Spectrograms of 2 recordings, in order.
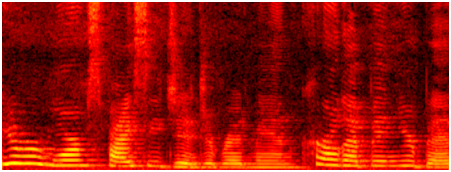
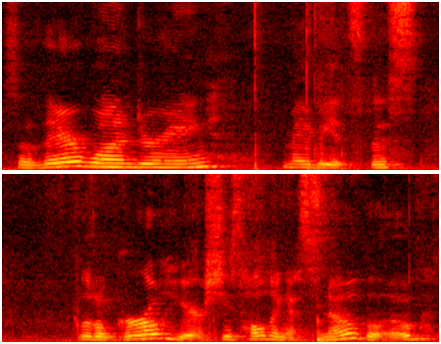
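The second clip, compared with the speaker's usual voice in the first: usual speaking voice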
